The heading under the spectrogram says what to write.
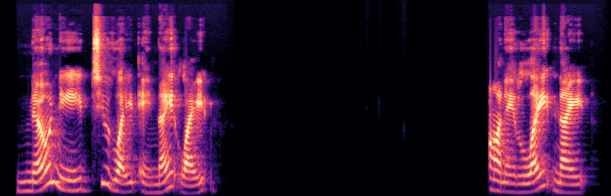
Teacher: N, you touch the back of your top front teeth.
